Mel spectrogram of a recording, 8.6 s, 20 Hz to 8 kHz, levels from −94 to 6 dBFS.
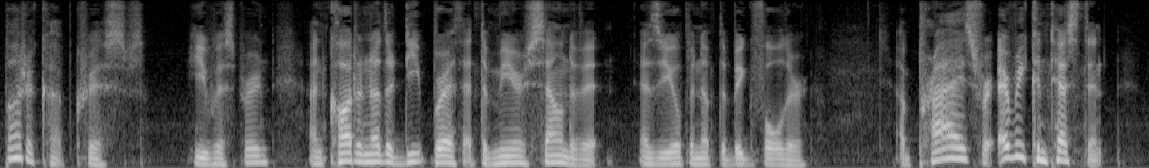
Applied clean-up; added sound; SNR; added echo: none; none; none; none.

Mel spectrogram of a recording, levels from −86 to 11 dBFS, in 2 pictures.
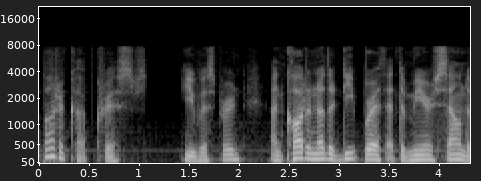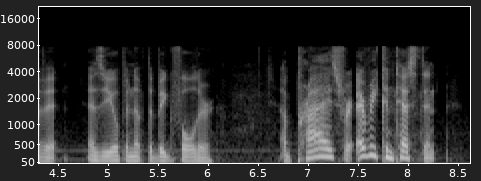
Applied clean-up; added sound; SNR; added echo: neural separator model SepFormer DNS4.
